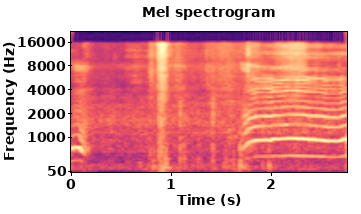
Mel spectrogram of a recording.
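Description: A baby's fussing builds into a sustained, steady wail over faint background noise; ordinary infant crying.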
